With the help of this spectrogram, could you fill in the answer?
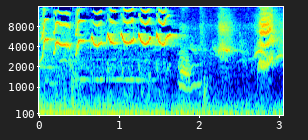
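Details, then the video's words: White-breasted caged Oriental magpie-robin in daily care after moulting, singing a song full of small-bird imitations. Very high, rapid rolling trills and wavering whistles are followed by a lower wavy phrase and bright chirps. "KACER GACOR ISIAN BURUNG KECIL PEDES"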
